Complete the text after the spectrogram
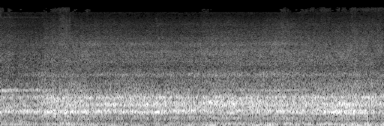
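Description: A BART rapid transit train at a station rumbles steadily, a continuous loud mechanical roar with a low hum and mid-range whine, no voices, holding constant throughout.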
